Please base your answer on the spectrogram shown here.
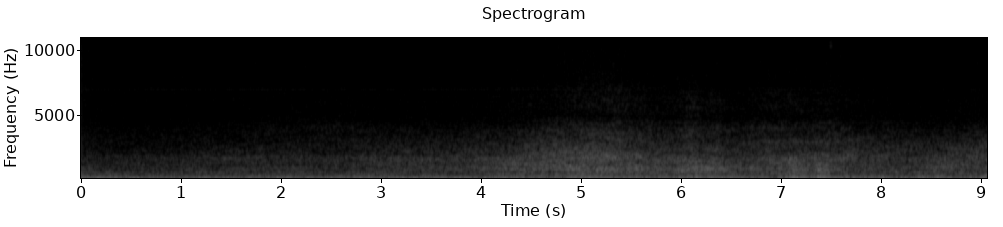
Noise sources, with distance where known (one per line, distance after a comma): medium-sounding engine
